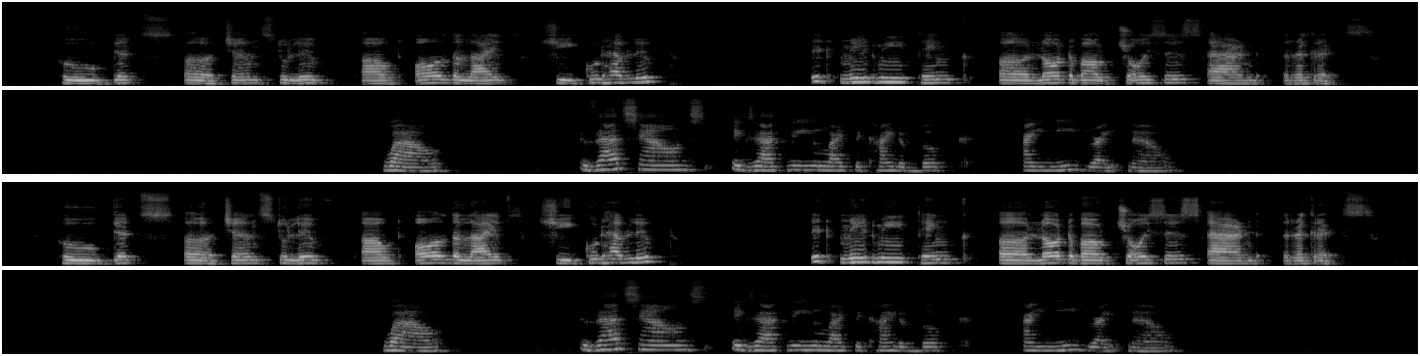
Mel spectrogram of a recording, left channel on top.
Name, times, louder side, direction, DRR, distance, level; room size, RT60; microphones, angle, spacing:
voice 1, 0.6-3.2 3.6-5.0 5.4-6.5 8.1-9.5 10.0-13.7, right 2 dB, 80° right, 1.5 m, -29 dB
voice 2, 18.0-18.6 19.9-21.2 21.5-23.8 24.4-25.9, equal, 25° left, 1.4 m, -36 dB
9.2 x 4.0 x 2.9 m
head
